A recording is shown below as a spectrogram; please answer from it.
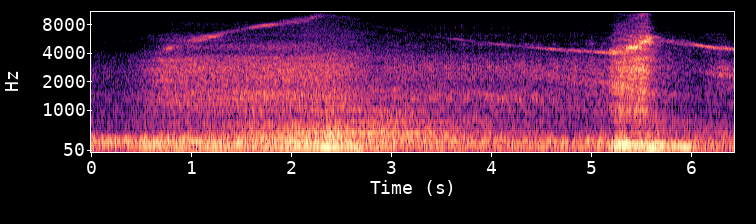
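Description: A snowmobile engine running after a spark plug swap, its steady mid-pitched drone rising and falling as the revs shift, with a louder surge near the end; close and continuous with no talk.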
